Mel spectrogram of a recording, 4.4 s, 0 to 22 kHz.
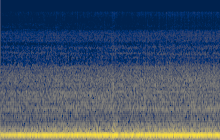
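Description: Komatsu PC400-8 excavator's six-cylinder diesel engine running steadily at about 1,650 rpm, heard from inside the cab. The travel circuit is being loaded: front pump pressure is building, but the track has not yet begun to turn.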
